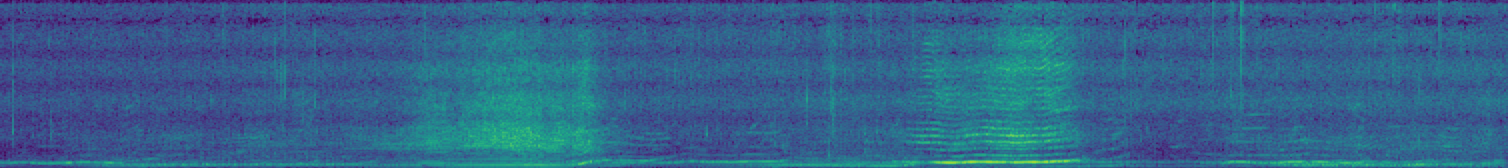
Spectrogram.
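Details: Humpback whale song recorded while snorkelling alongside the whales in Tonga, singing strong enough to feel through the body: long wavering moans and sweeping upsweeps with harmonics, a loud rising cry near seven seconds, continuous layered phrases throughout.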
